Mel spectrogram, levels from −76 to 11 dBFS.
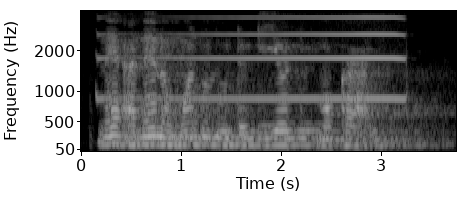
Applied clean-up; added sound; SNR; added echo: none; Trumpet; 4 dB; reverberation time 1.9 s.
